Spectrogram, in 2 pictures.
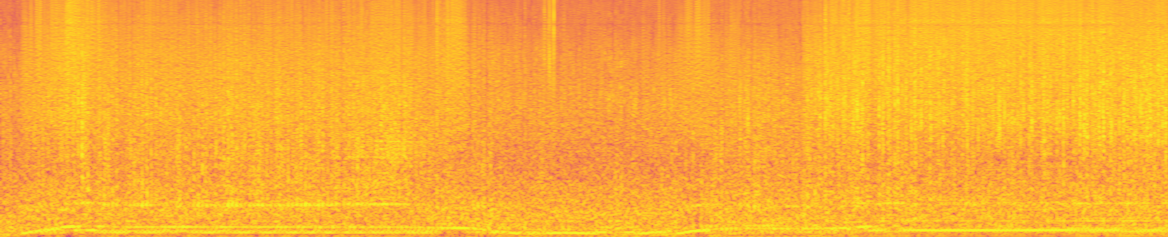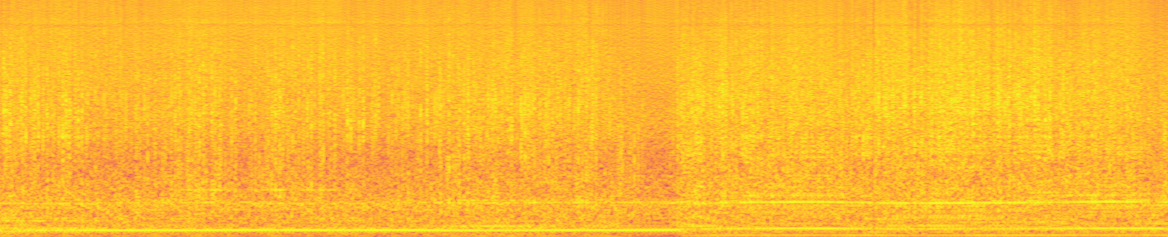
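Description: Work boat's engines running, their pitch rising just after the start, dropping around six seconds in, rising again, then holding steady before shifting once more near the end, as the throttles are changed to manoeuvre. Wind and sea noise run underneath.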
